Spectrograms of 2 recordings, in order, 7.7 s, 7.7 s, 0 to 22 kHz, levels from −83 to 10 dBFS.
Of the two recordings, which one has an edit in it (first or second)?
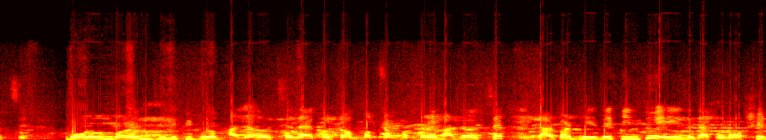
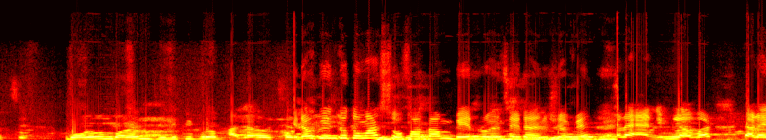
second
